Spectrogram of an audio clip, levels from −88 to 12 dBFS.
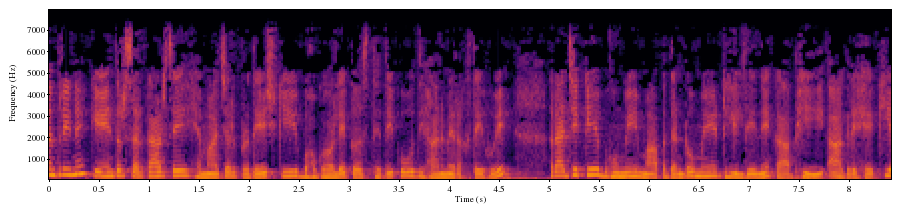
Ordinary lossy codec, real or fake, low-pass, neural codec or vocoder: none; real; 7.2 kHz; none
